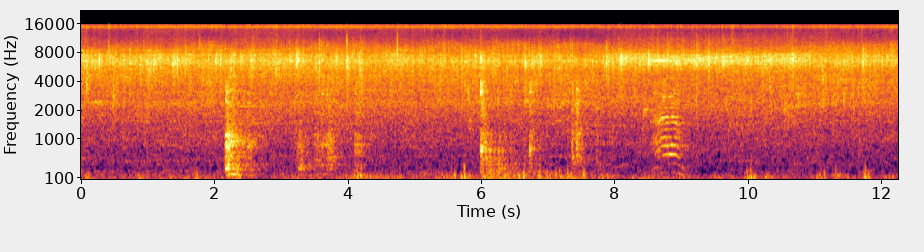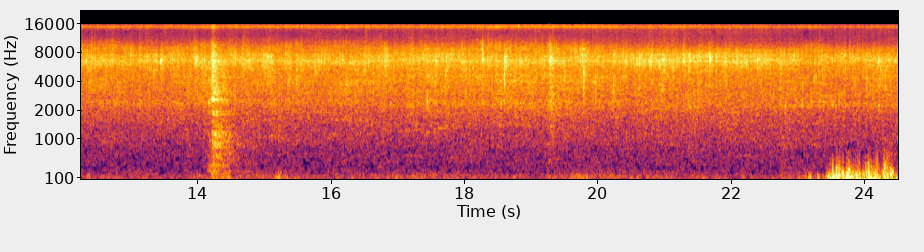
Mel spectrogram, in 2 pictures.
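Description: Heavy monsoon rain falling on a dirt lane and concrete steps, a steady even hiss. A few short sounds stand out over it, and a louder low rumble comes near the end.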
